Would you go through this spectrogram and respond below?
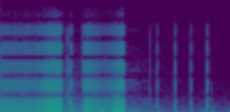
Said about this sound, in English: Something's humming. I don't know if that's me.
